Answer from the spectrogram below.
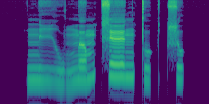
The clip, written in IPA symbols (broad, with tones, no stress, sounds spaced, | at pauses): n̪ iː˨˩ w n̪ ɐ˨˥ m t͡s ɛː˧ ŋ t̪ ʊ˨ k̚ t͡s ʊ˧ k̚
